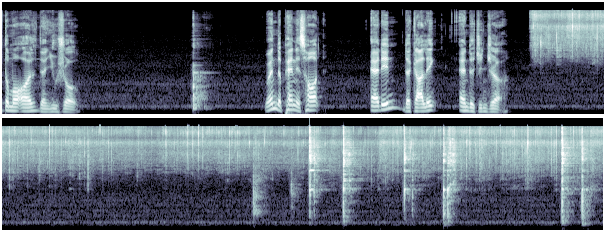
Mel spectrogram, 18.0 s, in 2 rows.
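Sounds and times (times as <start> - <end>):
garlic sizzling in hot oil: 7.9 - 18.0
metal spatula scraping a wok: 12.8 - 18.0.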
